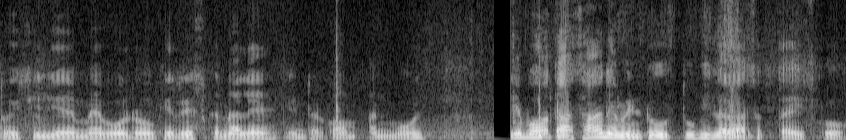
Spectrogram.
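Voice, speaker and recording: Speaking at a moderate pace in a lowish voice, a motorcycle vlogger from rural India chats casually with viewers he calls brothers. The outdoor recording, made on village roads and at a roadside eatery, is muffled and dull with background noise.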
